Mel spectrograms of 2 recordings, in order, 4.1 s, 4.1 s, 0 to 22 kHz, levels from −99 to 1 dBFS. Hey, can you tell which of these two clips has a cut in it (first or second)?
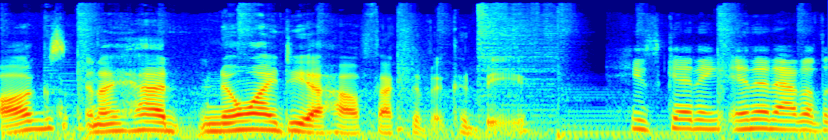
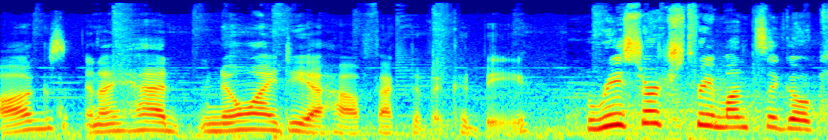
first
